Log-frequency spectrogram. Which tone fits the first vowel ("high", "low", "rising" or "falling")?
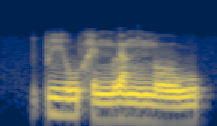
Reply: high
